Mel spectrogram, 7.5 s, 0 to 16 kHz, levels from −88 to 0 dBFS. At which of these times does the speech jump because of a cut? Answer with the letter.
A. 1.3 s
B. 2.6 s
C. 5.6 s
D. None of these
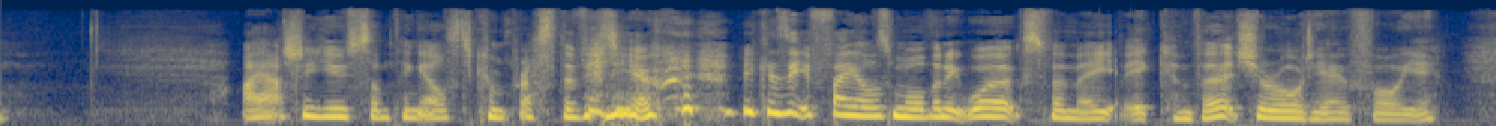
C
